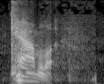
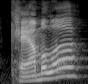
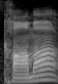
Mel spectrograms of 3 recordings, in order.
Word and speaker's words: Kamala: Where to go with Kamala? Kamala? Like Camelot? Wait a minute. We've been lectured, right? It's pronounced comma, like the little curvy thing. It's Kamala.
